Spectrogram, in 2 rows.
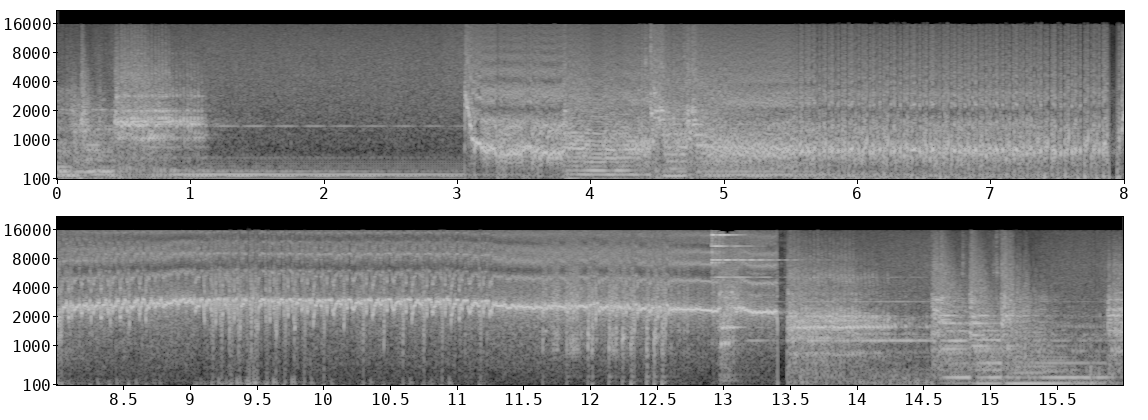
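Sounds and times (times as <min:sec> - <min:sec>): dense distorted noise: 0:00.0 - 0:16.0
fast crackle: 0:03.0 - 0:14.3
high-pitched tone: 0:08.0 - 0:16.0.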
